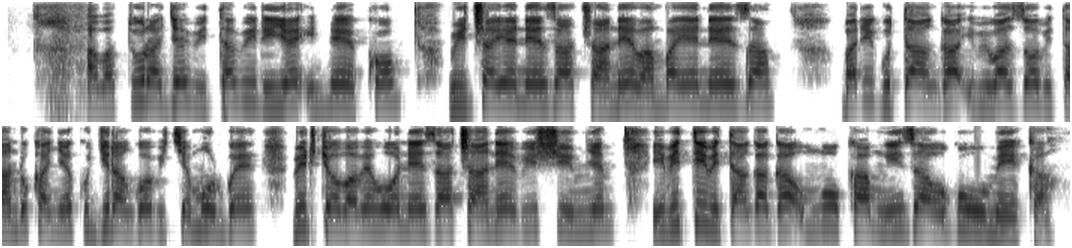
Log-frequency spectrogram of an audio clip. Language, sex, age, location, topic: Kinyarwanda, female, 25-35, Musanze, government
